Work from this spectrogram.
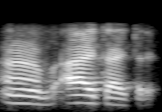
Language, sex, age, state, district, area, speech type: Kannada, male, 60+, Karnataka, Koppal, urban, conversation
